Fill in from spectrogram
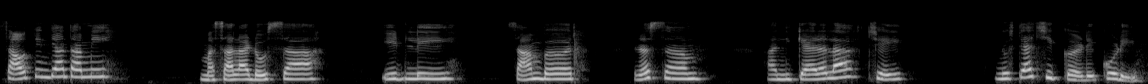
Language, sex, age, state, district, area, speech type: Goan Konkani, female, 18-30, Goa, Salcete, rural, spontaneous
